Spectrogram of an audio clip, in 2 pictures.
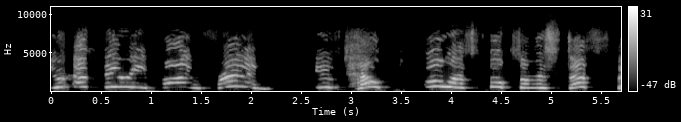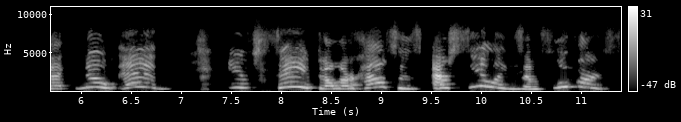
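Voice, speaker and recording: In a put-on character voice, a woman speaks in a squeaky tone at a very slow pace. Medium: read story.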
